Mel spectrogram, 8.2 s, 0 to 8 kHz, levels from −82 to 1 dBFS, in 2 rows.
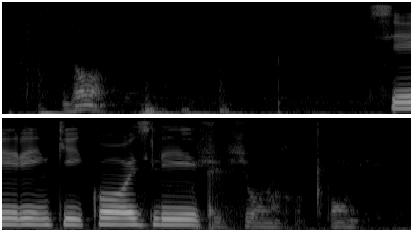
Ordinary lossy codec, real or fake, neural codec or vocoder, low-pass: none; real; none; 7.2 kHz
